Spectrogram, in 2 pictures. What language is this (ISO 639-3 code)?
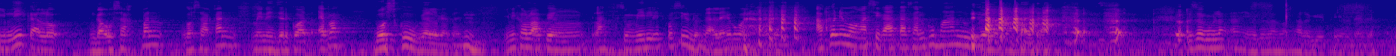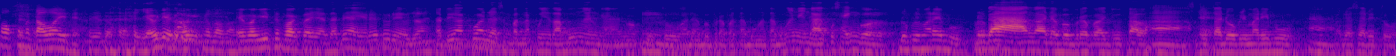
ind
